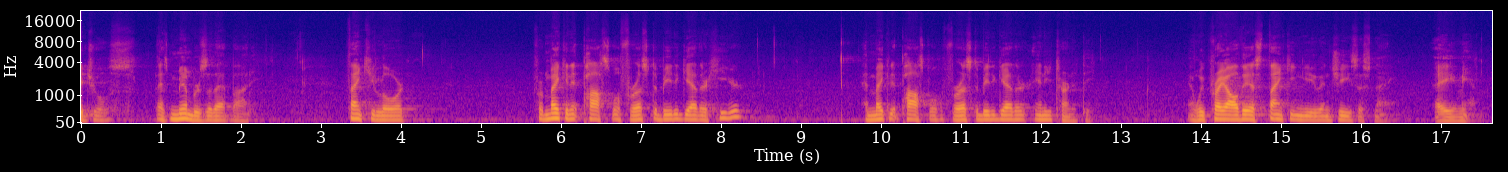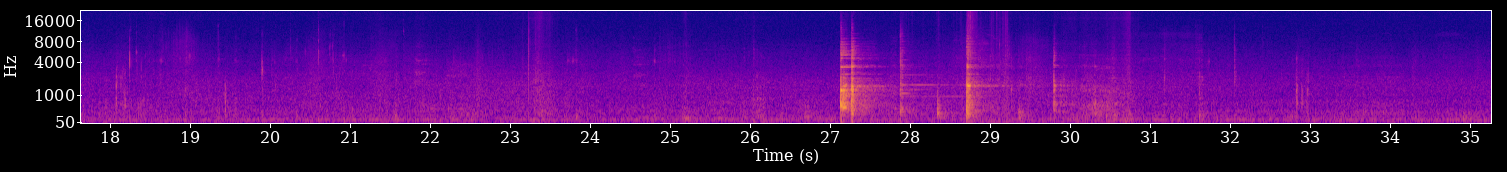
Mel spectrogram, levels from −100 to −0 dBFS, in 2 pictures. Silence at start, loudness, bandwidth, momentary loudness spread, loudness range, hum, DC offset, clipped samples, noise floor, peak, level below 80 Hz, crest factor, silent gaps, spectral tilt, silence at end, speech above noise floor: 0 s; -30 LUFS; 19 kHz; 25 LU; 11 LU; none; under 0.1%; under 0.1%; -59 dBFS; -8 dBFS; -62 dBFS; 26 dB; none; -6.5 dB/octave; 2.4 s; 30 dB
